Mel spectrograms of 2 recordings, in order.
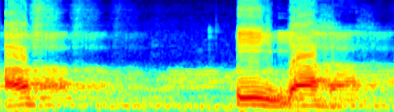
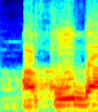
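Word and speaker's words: الأفئدة: افئدہ افیدہ نہیں کرنا، افیدہ کہہ دیتے ہیں اکثر لوگ، افیدہ نہیں افئدہ. ای کی آواز آنی چاہیے.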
